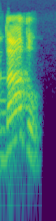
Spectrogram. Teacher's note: el fonema oclusivo dental sonoro es representado por la letra d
